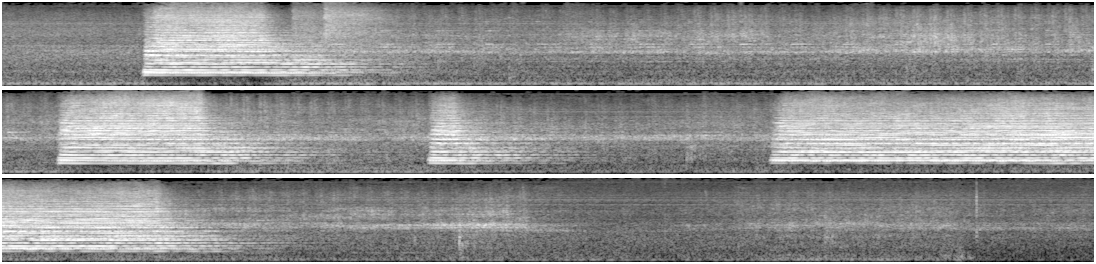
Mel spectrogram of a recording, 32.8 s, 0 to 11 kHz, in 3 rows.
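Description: Multi-chime air horn of a CSX GE AC44 diesel locomotive pulling away, sounding the grade-crossing signal: long, long, short, long, with the last blast the longest. The locomotive's diesel engine runs low and steady under the horn.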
